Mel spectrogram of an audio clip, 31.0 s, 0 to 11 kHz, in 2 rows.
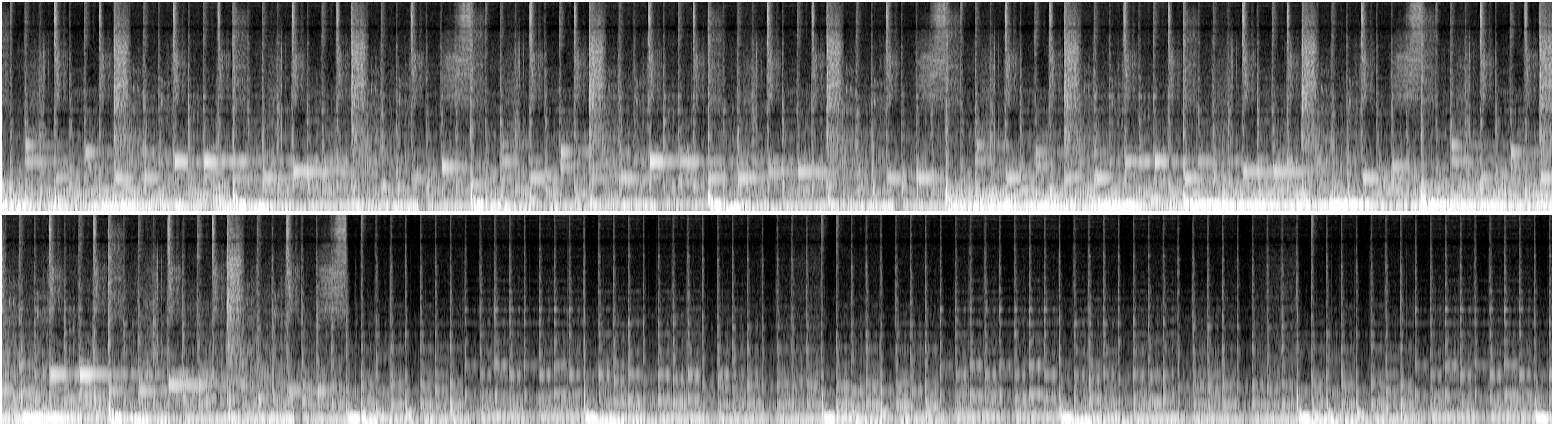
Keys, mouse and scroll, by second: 0.2 Tab, 2.2 click, 3.2 Tab, 4.7 KP_7, 7.2 click, 8.1 s, 9.3 click, 10.1 s, 10.5 click, 11.0 r, 12.4 click, 15.1 click, 15.7 s, 17.3 click, 19.0 r, 20.2 click, 21.2 click, 22.3 Tab, 22.4 click, 23.3 click, 23.5 click, 23.6 click, 23.7 click, 23.8 click, 23.9 click, 24.0 click, 24.1 click, 24.3 Tab, 24.9 Tab, 28.4 click, 28.6 click, 28.8 click.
